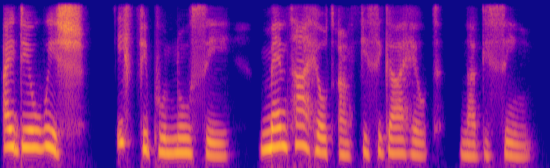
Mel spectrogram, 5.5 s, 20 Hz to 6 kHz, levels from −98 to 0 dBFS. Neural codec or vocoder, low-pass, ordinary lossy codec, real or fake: codec, 16 kHz, about 1 kbps, DyCAST, with the encoder's durations; 5.4 kHz; none; fake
